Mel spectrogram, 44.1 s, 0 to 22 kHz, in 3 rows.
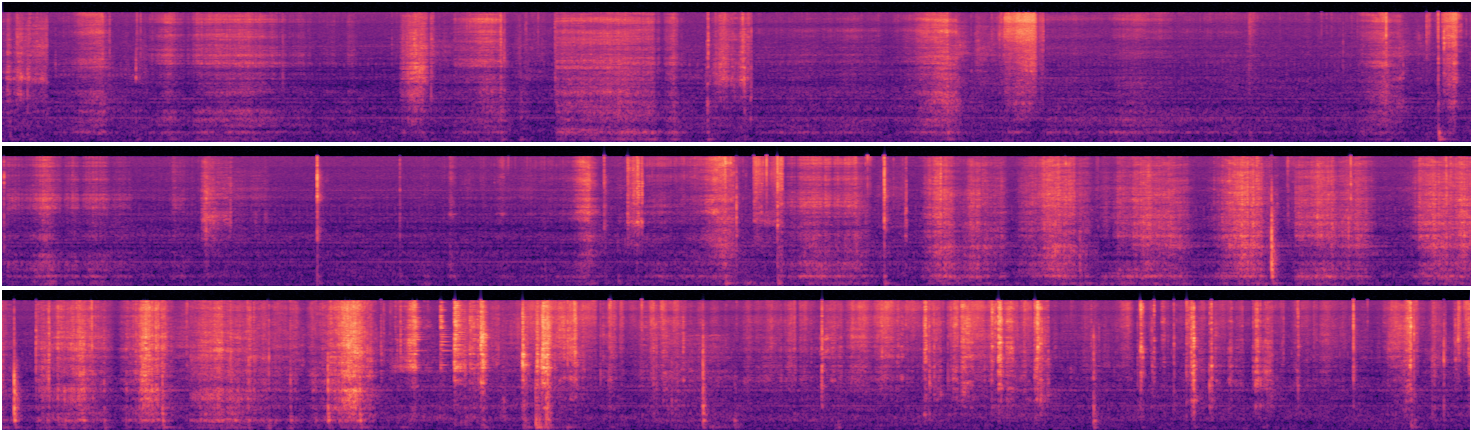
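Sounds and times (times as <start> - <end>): card rustling and rubbing: 0.0 - 0.5, 9.2 - 10.5, 20.5 - 44.0
craft knife scraping card: 0.0 - 2.9, 4.0 - 7.6, 9.0 - 10.5, 13.6 - 15.8, 20.4 - 44.0.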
